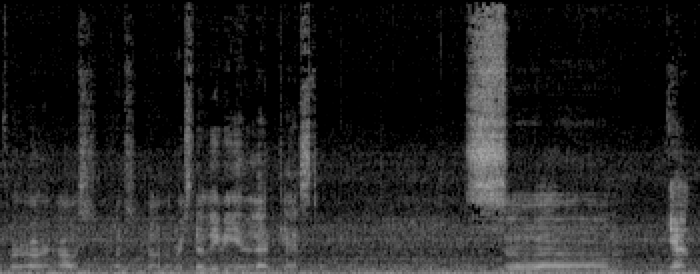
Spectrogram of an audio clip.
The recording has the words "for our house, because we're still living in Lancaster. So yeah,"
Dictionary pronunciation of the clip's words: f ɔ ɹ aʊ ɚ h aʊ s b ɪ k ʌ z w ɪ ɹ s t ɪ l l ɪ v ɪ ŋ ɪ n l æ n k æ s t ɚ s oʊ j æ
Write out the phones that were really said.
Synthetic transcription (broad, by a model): f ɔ ɹ aʊ ɚ h aʊ s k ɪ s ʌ w ɪ ɹ s t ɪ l l ɪ v ɪ ŋ ɪ n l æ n k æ s t s oʊ j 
